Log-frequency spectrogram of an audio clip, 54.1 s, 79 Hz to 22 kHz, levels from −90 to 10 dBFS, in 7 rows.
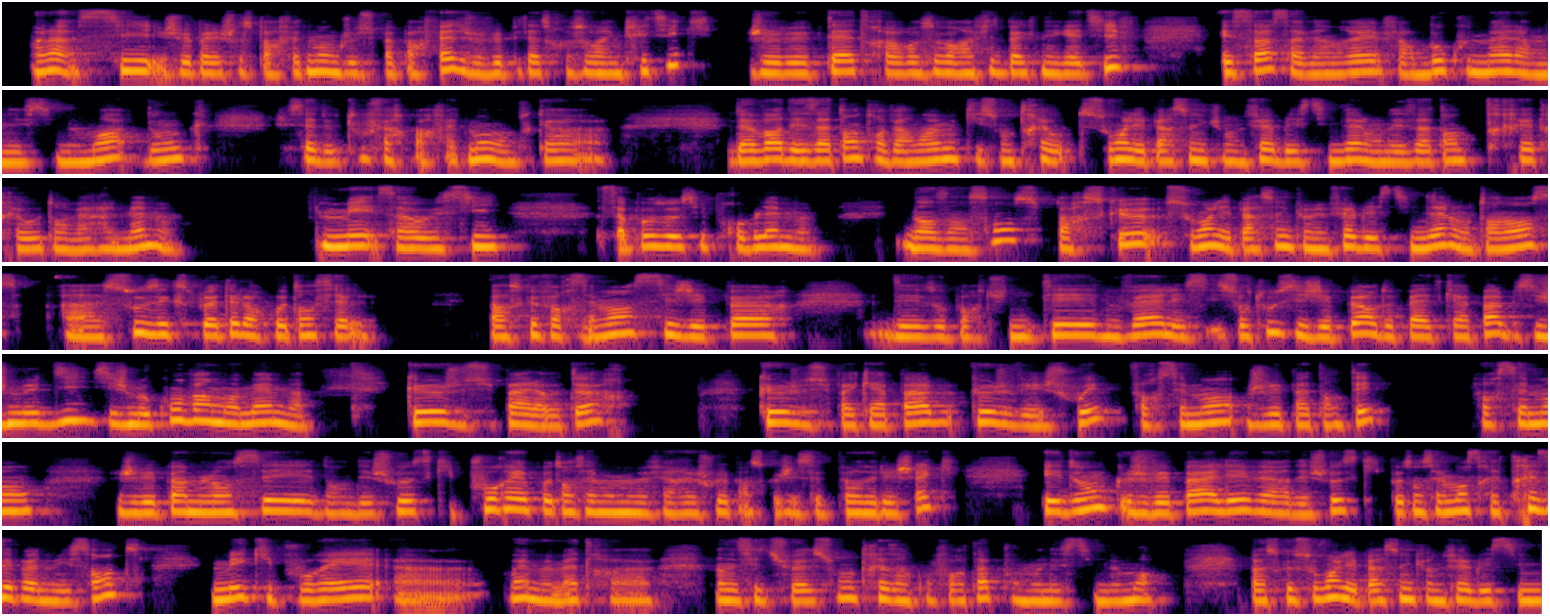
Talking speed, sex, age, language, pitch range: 245 wpm, female, 20-39, French, 195-230 Hz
